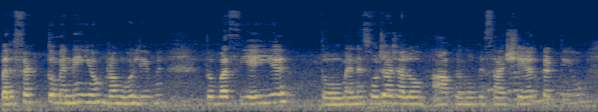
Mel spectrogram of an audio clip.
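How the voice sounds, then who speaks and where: A woman in her thirties with a fairly high pitch, level tone and moderate pace chats to camera in a home vlog, showing items in turn with plenty of fillers. Filmed on a phone in a bright room and later a balcony, the audio has clear background noise.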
